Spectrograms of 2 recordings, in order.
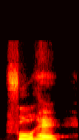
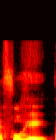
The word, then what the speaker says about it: forêt: Atenção à escrita da palavra floresta e à pronúncia, forêt, é aberto, forêt, forêt, forêt, forêt. Escreve forretes com acento circunflexo no e, forêt, não é forré, tá? É forré, forré, forré, tá bom?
